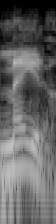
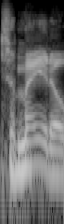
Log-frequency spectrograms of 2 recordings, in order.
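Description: First: The first syllable is dropped from the word. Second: The word is said with all three syllables. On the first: "We say mato" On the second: "we don't say tomato. I mean tomato"

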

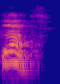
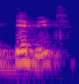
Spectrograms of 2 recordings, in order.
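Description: First: The B sound is not pronounced at all. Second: The B sound is pronounced in the middle. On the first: The speaker calls it right. "It's just simply debt" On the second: The speaker calls it wrong. "We don't say debit"

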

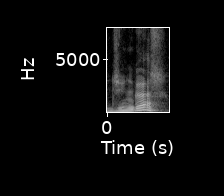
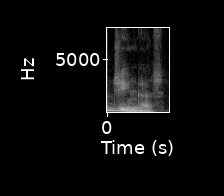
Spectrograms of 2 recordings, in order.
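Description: First: The stress is on the last syllable. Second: The stress is on the first syllable. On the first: The speaker calls it right. "cu accent pe A" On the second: The speaker calls it wrong. "deci nu gingaș"

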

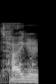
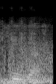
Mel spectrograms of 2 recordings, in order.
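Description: First: Tiger is said with an English pronunciation. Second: Tiger is said with a German pronunciation. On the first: "Actually it's Tiger in English" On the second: "but the Germans pronounce it as Tiger"

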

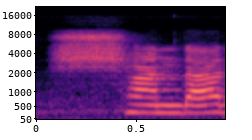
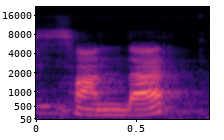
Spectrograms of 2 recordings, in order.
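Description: First: The word begins with an sh sound. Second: The word begins without an sh sound. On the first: The speaker calls it right. "श की आवाज़ आनी चाहिए" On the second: The speaker calls it wrong. "ये शानदार नहीं है"

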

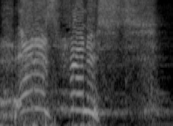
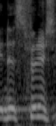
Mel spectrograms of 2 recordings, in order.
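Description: First: It is cried out loudly and forcefully. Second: It is said quietly, without force.

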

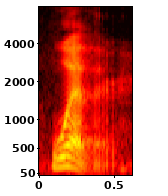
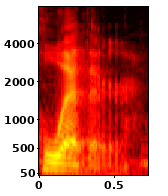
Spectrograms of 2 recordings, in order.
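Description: First: The word begins with a plain w sound. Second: The word begins with a breathy hw sound. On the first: The way the word is said today. The speaker calls it right. "Но в настоящее время просто weather" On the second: An older way of saying the word. The speaker calls it wrong. "И вы могли услышать такие вариации"

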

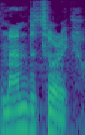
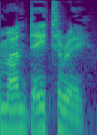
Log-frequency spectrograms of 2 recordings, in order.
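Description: First: The word is pronounced the ordinary way. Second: The word is pronounced the newer, threatening-sounding way.

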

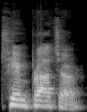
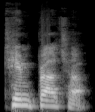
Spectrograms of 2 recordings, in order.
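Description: The two takes are said the same way.

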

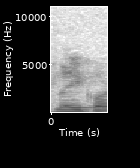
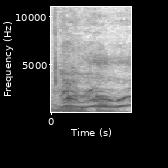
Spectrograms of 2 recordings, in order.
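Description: First: The name ends in a reduced 'er' vowel. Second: The name ends in a clear open 'a' vowel. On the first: The speaker calls it wrong. "nicht Lenker" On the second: The speaker calls it right. "Lenka, genau"

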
